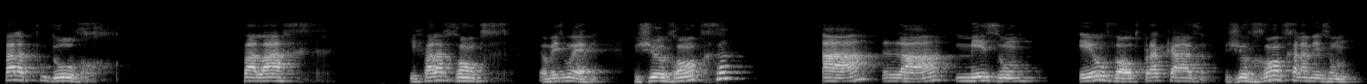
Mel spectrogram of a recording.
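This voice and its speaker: A French man teaching pronunciation, saying model phrases slowly and repeating them as drills. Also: on the high side, reverberant, highs cut off. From France. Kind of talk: pronunciation lesson.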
